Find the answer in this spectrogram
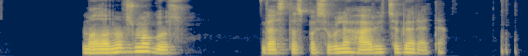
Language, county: Lithuanian, Kaunas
